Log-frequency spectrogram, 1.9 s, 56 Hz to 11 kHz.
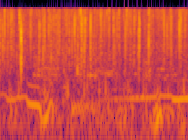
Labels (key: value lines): label: biophony, cascading saw
recorder: SoundTrap 600 or HydroMoth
